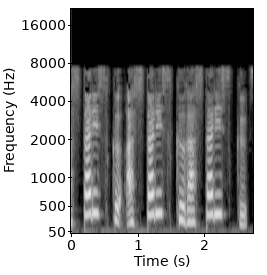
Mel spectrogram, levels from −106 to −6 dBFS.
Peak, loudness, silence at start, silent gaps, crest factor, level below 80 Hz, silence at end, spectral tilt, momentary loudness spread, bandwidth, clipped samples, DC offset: -10 dBFS; -26 LUFS; 0 s; none; 18 dB; -62 dBFS; 0.1 s; -4.5 dB/octave; 7 LU; 7.6 kHz; under 0.1%; under 0.1%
